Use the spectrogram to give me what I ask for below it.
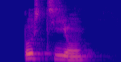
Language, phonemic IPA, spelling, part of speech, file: French, /pɔs.ti.jɔ̃/, postillon, noun, LL-Q150 (fra)-postillon.wav
- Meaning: 1. postman (courier who rides post) 2. postilion 3. a French-style hat worn by the postal workers 4. (drop of) spit, spittle, saliva (sprayed when speaking)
